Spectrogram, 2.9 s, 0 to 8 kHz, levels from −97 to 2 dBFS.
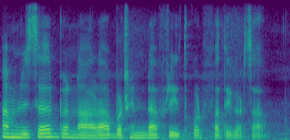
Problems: none marked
